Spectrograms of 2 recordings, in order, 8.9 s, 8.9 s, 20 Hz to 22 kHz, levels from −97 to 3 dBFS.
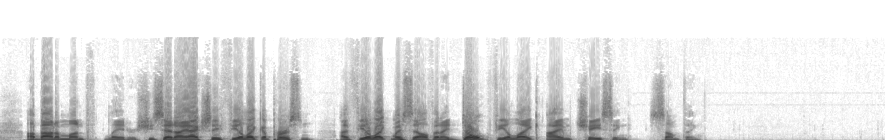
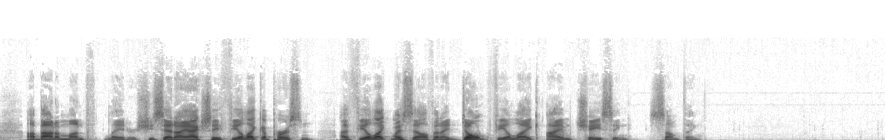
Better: second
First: distortion; slight; 3% of the sound clipped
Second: none

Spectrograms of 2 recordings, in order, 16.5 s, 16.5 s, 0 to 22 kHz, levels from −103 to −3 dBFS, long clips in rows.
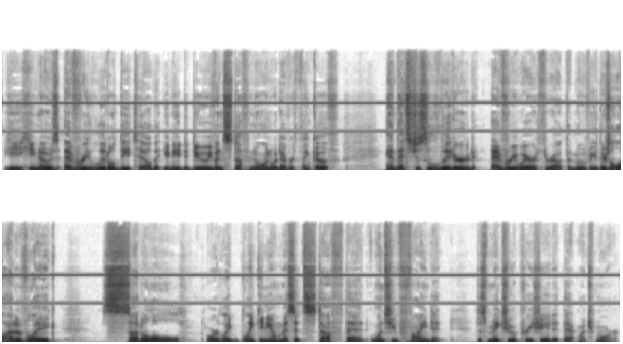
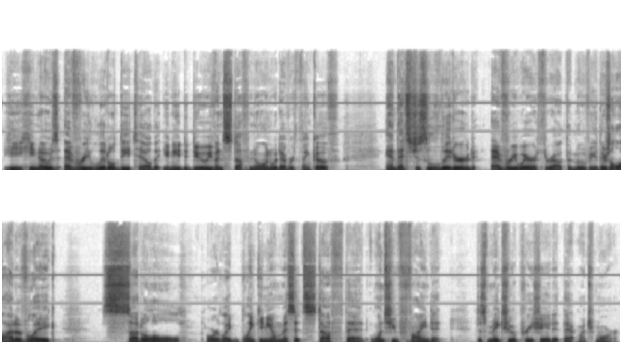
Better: second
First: high-pitched whine; loud; throughout; 9 kHz, 10 dB below the speech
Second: high-pitched whine; faint; throughout; 9 kHz, 25 dB below the speech

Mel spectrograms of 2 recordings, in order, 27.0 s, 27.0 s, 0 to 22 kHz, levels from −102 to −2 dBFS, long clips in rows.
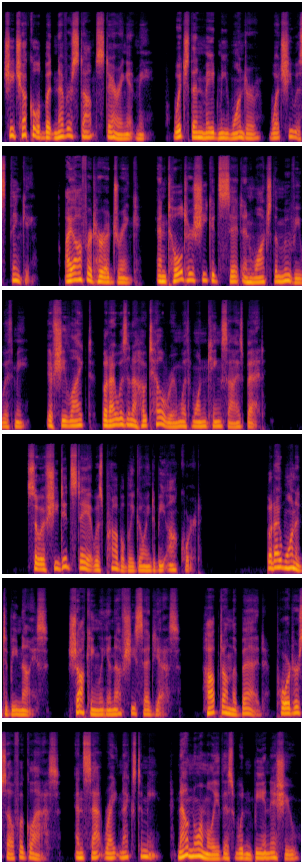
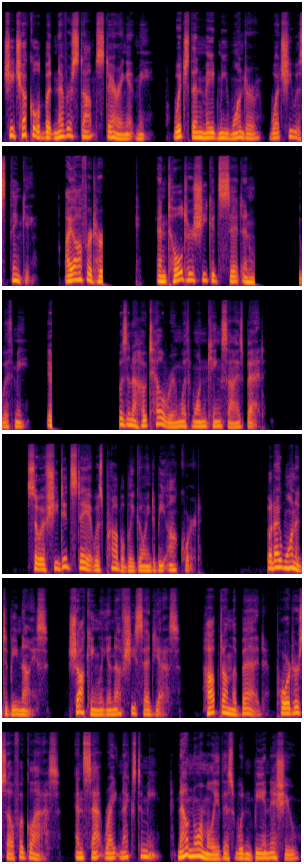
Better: first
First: none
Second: audio cutting out; at 6 s for 0.5 s, at 8.5 s for 0.5 s and at 10 s for 1 s

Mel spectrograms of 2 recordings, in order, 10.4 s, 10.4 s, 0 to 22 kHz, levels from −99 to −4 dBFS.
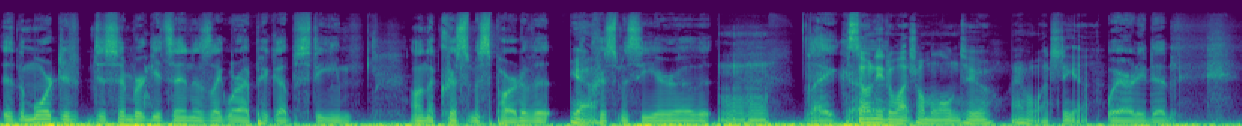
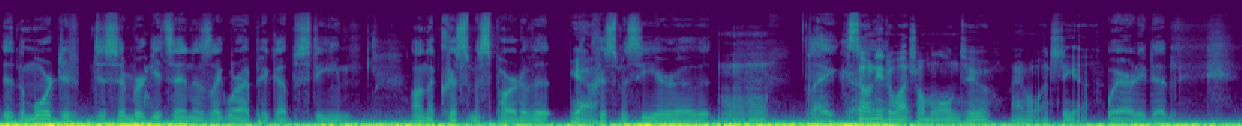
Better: first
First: low rumble; faint; throughout; 20 dB below the speech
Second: low rumble; loud; throughout; 6 dB below the speech

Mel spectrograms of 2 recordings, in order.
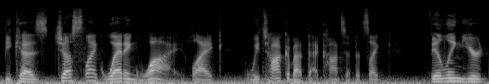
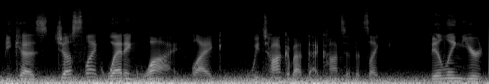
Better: first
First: low rumble; faint; throughout; 25 dB below the speech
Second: low rumble; loud; throughout; 6 dB below the speech

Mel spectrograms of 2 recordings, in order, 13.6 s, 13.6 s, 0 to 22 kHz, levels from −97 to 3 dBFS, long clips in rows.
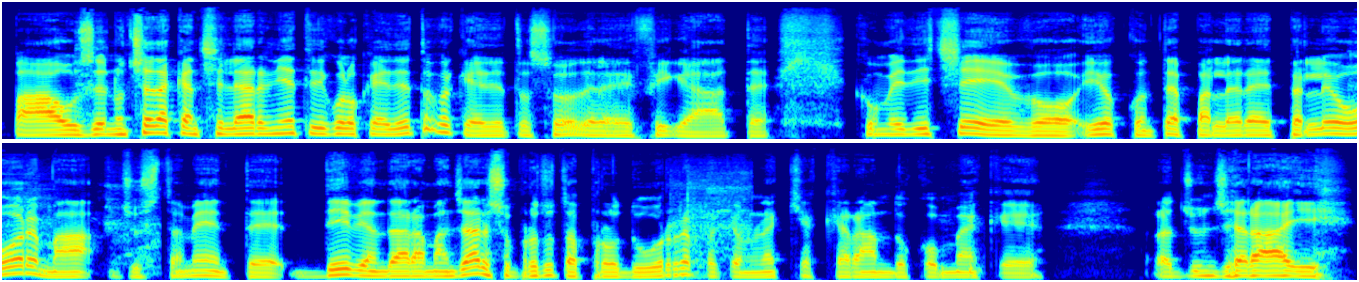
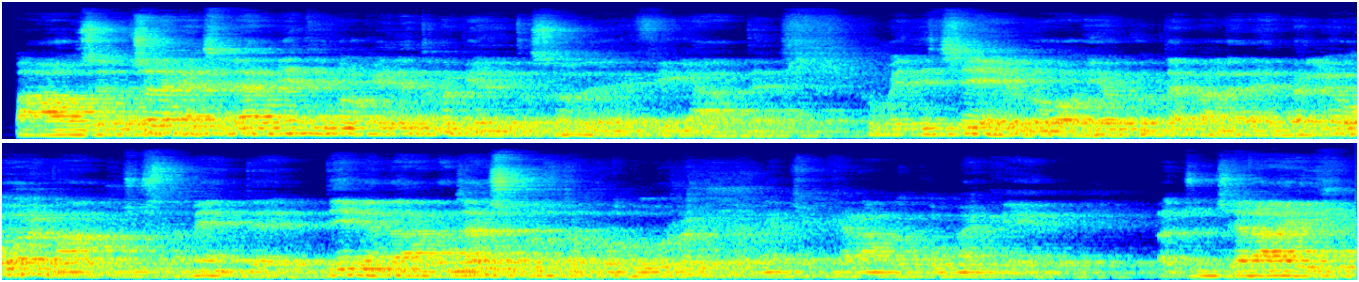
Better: first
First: none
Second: room echo; strong; dies away in 1.7 s // off-mic speech; far

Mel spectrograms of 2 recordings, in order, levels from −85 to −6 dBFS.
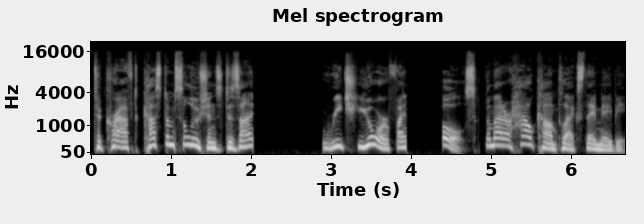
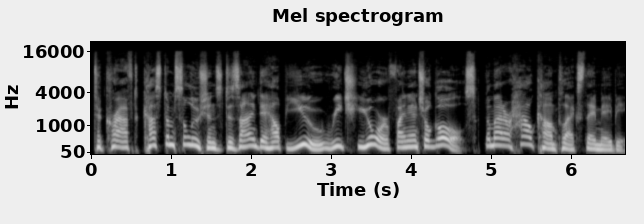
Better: second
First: audio cutting out; at 2 s for 1 s and at 4 s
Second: none

